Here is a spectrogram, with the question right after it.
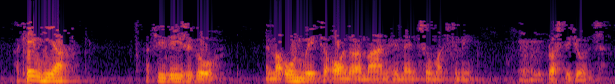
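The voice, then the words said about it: Scottish accent. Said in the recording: “This is a Scottish accent”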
